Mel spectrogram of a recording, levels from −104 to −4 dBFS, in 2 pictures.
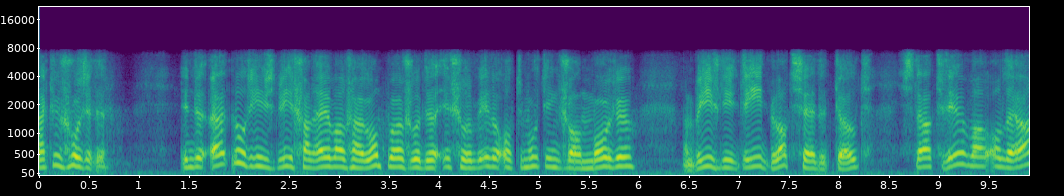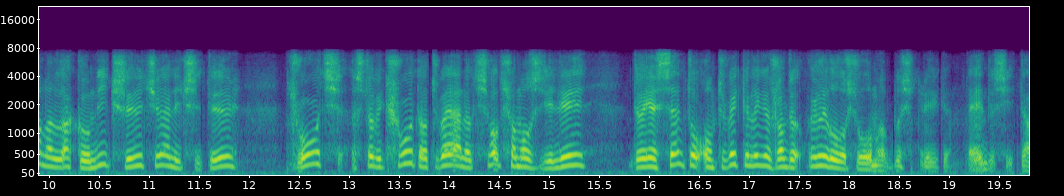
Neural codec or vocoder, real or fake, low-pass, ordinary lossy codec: autoencoder, 22.05 kHz, a latent of 192 numbers a frame, VITS, trained on many speakers; fake; 7.2 kHz; Opus, 16 kbps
